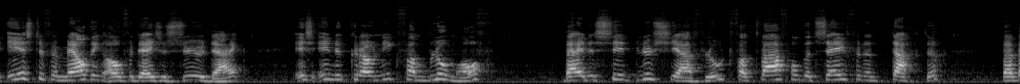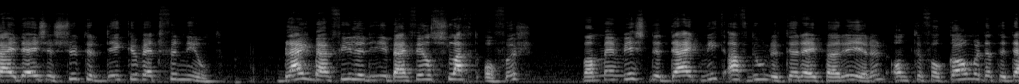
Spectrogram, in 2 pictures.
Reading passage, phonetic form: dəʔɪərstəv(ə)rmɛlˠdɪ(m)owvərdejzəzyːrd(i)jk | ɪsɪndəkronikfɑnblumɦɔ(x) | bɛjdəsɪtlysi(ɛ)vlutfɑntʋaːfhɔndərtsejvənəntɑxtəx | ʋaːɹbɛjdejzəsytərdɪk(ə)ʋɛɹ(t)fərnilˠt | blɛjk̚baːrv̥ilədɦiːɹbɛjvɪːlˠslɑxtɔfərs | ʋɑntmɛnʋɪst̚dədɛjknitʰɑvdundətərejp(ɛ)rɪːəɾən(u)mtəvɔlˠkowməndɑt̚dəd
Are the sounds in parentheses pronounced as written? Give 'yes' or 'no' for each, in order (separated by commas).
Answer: yes, no, no, no, no, yes, yes, no, no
